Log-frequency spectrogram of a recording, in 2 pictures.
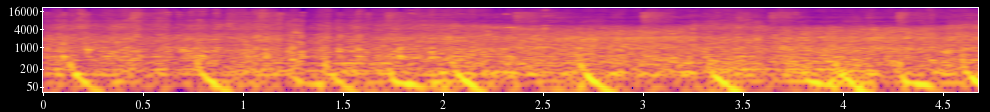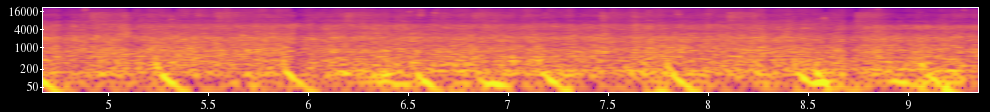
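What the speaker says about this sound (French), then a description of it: "Les amis, on a de la grêle là." Hail with stones around 2 cm falls during an evening thunderstorm, a dense, loud, unbroken roar of pelting impacts on surfaces that holds steady throughout.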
